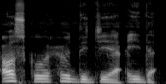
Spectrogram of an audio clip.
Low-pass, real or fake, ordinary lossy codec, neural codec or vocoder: none; real; none; none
